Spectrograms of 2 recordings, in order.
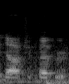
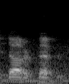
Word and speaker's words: Dr Pepper: yeah water and uh like we say Dr Pepper they say daughter pepper pepper there's there's certain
